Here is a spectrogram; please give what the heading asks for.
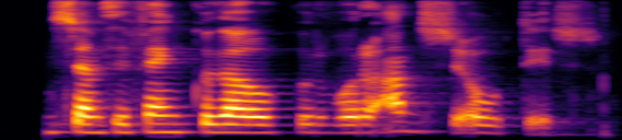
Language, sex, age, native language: Icelandic, female, 50-59, Icelandic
